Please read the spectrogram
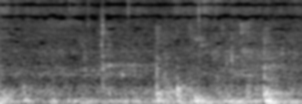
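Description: Uneven low rumble of wind and handling noise on the microphone, with soft irregular knocks.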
